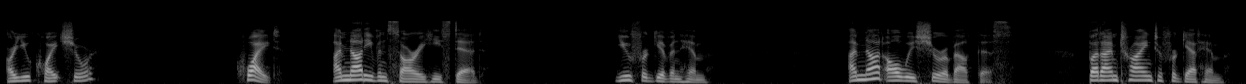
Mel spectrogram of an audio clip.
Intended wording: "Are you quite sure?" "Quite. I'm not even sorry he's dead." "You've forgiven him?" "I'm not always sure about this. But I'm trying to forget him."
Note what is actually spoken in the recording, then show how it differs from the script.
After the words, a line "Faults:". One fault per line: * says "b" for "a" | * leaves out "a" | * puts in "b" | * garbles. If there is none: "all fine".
"Are you quite sure?" "Quite. I'm not even sorry he's dead." "You've forgiven him?" "I'm not always sure about this. But I'm trying to forget him."
Faults:
all fine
